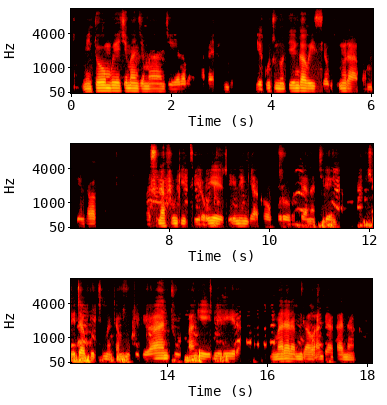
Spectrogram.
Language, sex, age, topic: Ndau, male, 18-24, health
